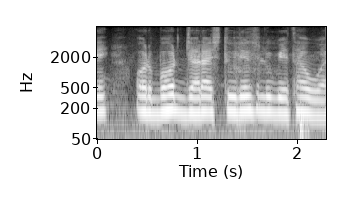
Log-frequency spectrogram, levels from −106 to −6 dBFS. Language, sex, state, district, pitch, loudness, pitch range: Hindi, male, Arunachal Pradesh, Longding, 170 Hz, -13 LUFS, 160-170 Hz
